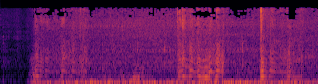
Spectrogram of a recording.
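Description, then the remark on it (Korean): A fly buzzes loudly in flight, a continuous droning hum that starts abruptly and wavers in pitch as it surges and dips, with no voices. “팔이 나는 소리 한번 다시 들을까요?”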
